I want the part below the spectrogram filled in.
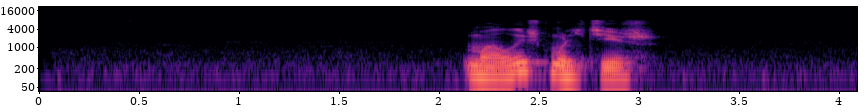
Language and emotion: Russian, neutral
